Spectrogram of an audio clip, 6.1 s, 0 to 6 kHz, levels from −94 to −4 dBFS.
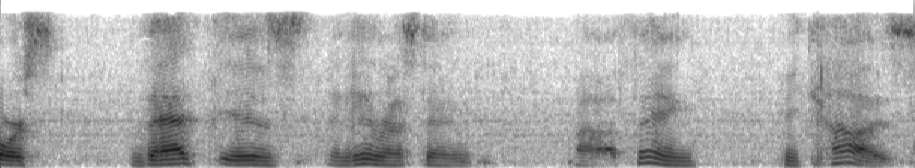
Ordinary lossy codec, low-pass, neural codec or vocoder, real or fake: AAC, 24 kbps; 5.4 kHz; vocoder, 22.05 kHz, 80 mel bands, HiFi-GAN; fake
